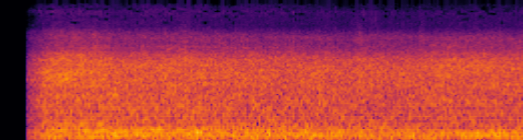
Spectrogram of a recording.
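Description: Steady road traffic noise from a busy street, starting abruptly just after the start.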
